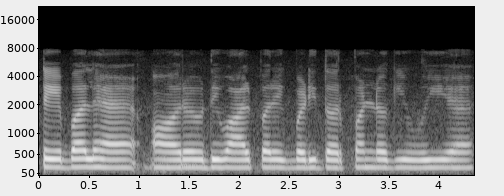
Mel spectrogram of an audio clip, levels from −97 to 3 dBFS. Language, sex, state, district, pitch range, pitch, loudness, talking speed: Hindi, female, Chhattisgarh, Raipur, 185-190 Hz, 185 Hz, -14 LUFS, 150 wpm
